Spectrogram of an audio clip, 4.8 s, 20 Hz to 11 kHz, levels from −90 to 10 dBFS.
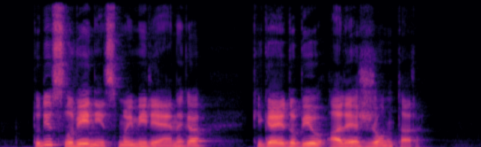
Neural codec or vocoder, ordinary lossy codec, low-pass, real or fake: none; none; none; real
